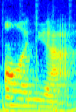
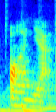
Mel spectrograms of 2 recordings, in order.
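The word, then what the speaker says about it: Áine: we have the name anya so a i n e anya now this one is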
